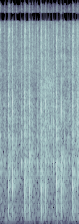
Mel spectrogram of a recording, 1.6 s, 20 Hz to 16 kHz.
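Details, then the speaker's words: Biamp Advantage 601E six-channel line mixer, channel two: irregular scratchy crackling bursts over a quiet background while working the pot and pad switch, from dirty potentiometer or switch contacts. "for example let's go let's okay channel two let's do channel two you can hear it you hear the crackle"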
